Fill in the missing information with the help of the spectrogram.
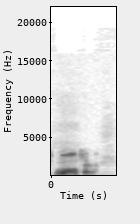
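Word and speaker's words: Gwalter: Actually, it was only disclosed in one episode, and the G is actually silent. His middle name is Walter. – Wait, what? – I believe it's Welsh. It's G-W-A-L-T-E-R, but it's pronounced Walter.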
